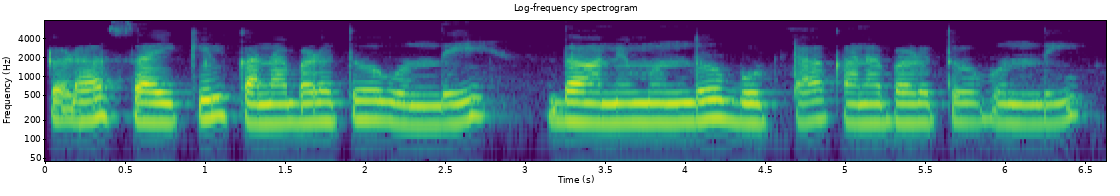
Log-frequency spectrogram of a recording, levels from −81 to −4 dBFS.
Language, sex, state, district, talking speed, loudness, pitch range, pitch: Telugu, female, Telangana, Mahabubabad, 80 wpm, -17 LUFS, 185-205 Hz, 190 Hz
